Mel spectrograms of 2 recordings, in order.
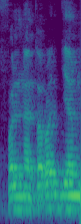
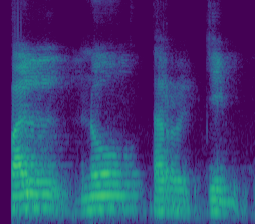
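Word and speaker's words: فلنترجم: Summa qala rahimahullah ta'ala fal natarajjam li hayati Ali bin Abi Thalib ma hadaini radhiyallahu anhum. Betul itu bacanya? Keliru. Apa yang betul? Fal nu tarjim. Fal nu tarjim. Lamnya situ lamul amr.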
